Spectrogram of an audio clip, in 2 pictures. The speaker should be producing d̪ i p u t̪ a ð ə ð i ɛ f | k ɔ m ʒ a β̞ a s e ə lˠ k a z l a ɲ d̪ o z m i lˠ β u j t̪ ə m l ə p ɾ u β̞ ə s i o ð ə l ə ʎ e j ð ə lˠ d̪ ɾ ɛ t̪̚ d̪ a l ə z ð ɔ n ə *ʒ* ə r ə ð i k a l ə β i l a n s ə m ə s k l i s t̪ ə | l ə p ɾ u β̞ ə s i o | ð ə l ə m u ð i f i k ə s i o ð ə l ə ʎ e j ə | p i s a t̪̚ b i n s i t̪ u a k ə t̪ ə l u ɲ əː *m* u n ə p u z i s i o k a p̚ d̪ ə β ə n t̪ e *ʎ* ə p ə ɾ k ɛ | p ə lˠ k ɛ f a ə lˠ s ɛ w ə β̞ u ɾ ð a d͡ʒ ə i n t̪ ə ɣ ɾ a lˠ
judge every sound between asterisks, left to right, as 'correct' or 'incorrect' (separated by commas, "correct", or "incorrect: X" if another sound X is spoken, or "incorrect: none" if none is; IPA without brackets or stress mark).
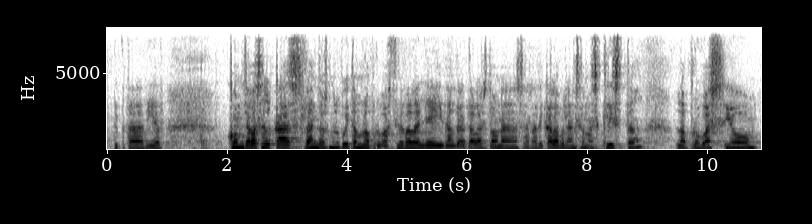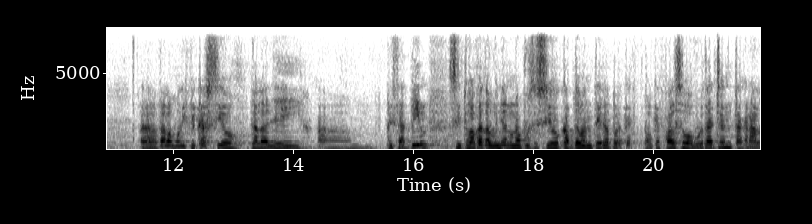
incorrect: z, incorrect: n, incorrect: ɾ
